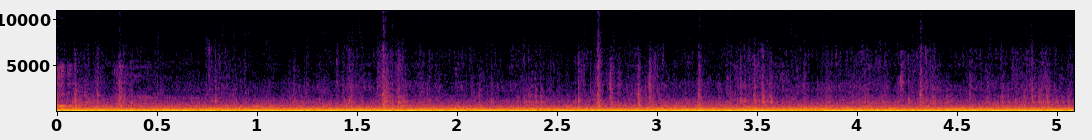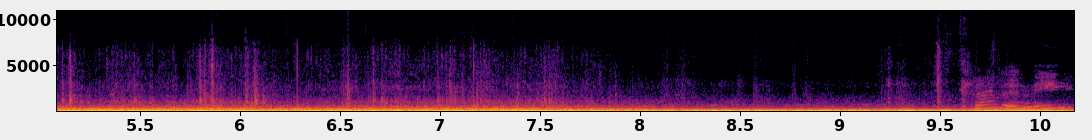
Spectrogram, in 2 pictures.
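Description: Low, steady rumble of road and engine noise inside a Honda sedan's cabin while driving on the highway.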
